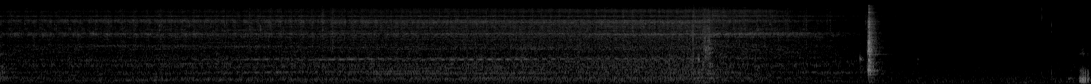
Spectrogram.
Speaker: very good yeah it's working fine the brakes are holding little felt brakes are holding perfectly now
